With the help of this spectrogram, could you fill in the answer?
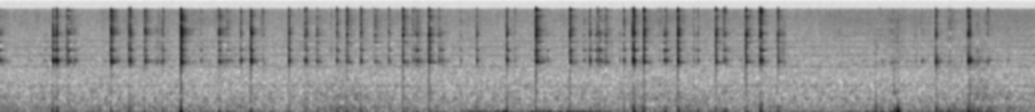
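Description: Long nails fitted with metal paperclips tap and clink against the side of a hollow white ceramic mug with a red cartoon print. The result is a quiet, irregular run of sharp, bright clicks and clinks that die away almost instantly, over a soft low rumble.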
